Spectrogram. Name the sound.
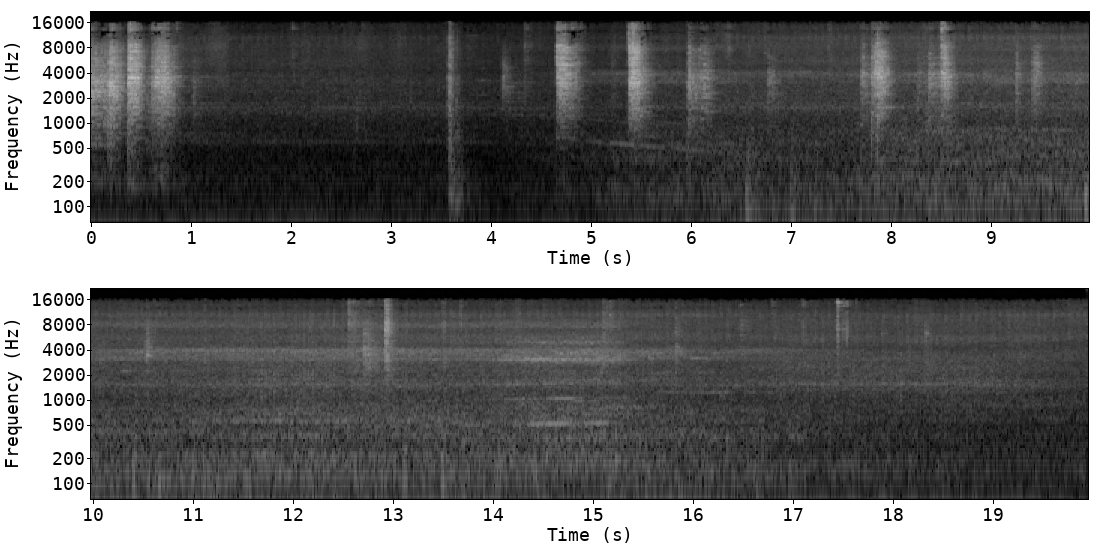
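tram passing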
